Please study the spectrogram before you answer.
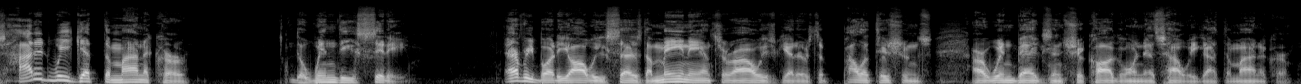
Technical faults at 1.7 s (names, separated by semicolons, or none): none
